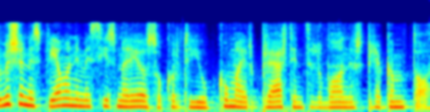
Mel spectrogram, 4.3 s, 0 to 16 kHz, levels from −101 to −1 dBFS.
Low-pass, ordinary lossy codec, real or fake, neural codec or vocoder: 7.2 kHz; AAC, 48 kbps; fake; codec, 16 kHz, 0.5 kbps, X-Codec, HuBERT features, trained on LibriSpeech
